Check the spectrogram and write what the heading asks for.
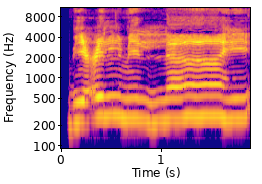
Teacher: اللہ کا لام زیر سے باریک پڑھیں گے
